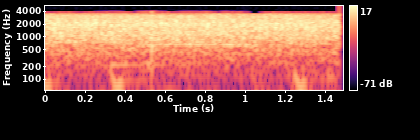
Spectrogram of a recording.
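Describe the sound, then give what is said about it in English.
Dense applause from 10,942 hands forms a steady, continuous wash of clapping, even in loudness throughout and with no voices. “10,942 hands showing appreciation.”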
